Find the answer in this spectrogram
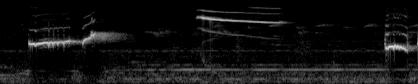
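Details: Orange-headed thrush lure song to prompt a quiet bird to sing. A short warbled phrase rises in pitch, then a long, clear, high whistle drifts downward. A faint steady hum runs underneath, and a brief chirpy phrase comes at the end.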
